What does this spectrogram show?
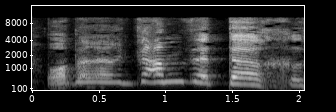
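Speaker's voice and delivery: high, drawn-out cry of alarm; alarmed wife. Acted. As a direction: wail it slowly, way up high. Wife's alarm at thief, acted.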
